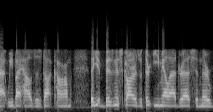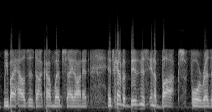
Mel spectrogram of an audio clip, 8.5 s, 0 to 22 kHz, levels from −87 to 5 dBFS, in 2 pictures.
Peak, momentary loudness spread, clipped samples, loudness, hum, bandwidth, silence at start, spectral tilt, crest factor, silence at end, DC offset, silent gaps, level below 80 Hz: -8 dBFS; 5 LU; under 0.1%; -23 LUFS; none; 9 kHz; 0 s; -5.5 dB/octave; 14 dB; 0 s; under 0.1%; none; -64 dBFS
